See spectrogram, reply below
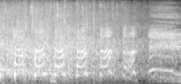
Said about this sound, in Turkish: Seyircileri evet. alkışlayalım. Seyircileri bir alkış alalım, Dinleyicilere.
